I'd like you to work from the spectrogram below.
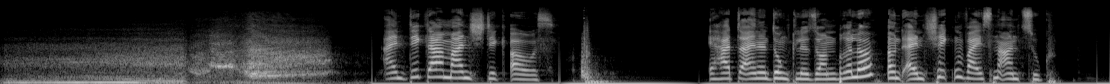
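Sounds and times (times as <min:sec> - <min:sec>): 
tires squealing as the car brakes to a stop: 0:00.0 - 0:03.7
car engine rumbling: 0:00.0 - 0:03.8
speech: 0:03.9 - 0:06.0, 0:07.1 - 0:10.6.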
